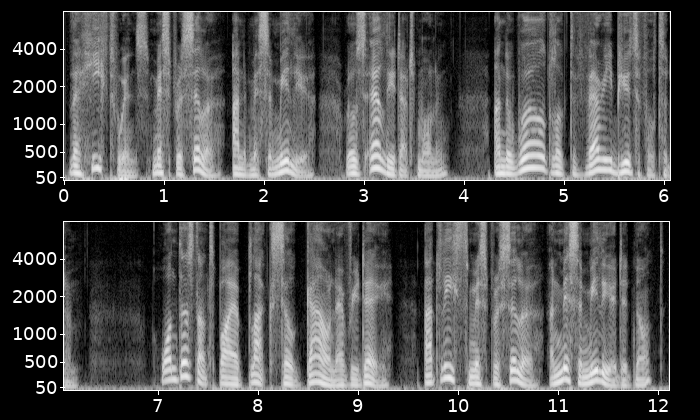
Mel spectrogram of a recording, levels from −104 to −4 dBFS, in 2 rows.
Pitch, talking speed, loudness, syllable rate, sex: 125 Hz, 190 wpm, -20 LUFS, 5.6 syllables/s, male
